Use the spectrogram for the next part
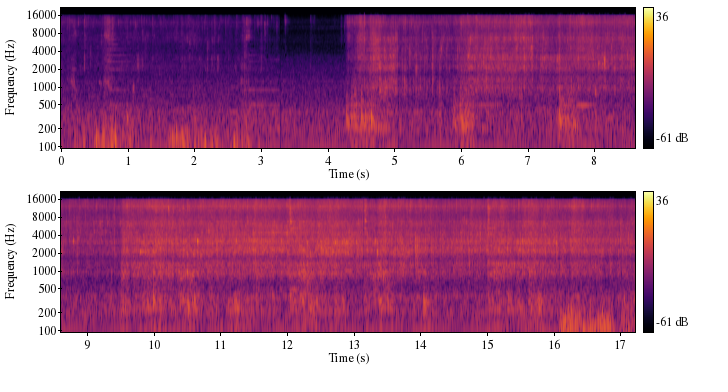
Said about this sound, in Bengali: গাঁটি কচুগুলোকেও এইভাবে একটু লাল লাল করে ভেজে নেব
